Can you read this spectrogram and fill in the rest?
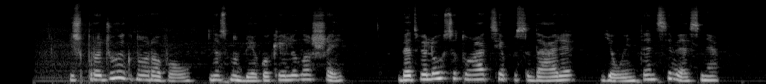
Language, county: Lithuanian, Kaunas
